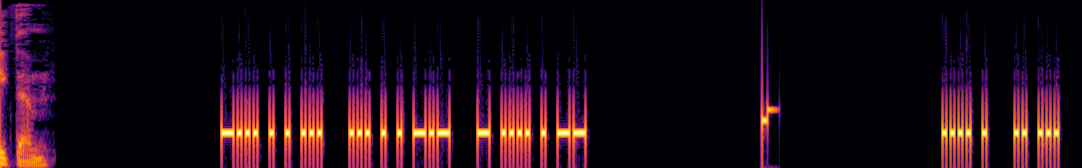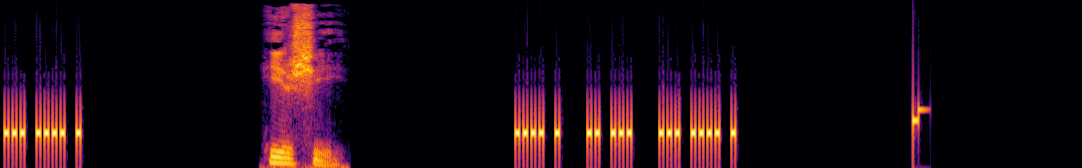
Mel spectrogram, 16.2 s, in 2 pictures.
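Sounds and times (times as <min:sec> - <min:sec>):
speech: 0:00.0 - 0:00.4, 0:10.1 - 0:10.7
rapid Morse code tones at 40 words per minute: 0:01.7 - 0:04.4, 0:07.1 - 0:08.8, 0:12.0 - 0:13.7.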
